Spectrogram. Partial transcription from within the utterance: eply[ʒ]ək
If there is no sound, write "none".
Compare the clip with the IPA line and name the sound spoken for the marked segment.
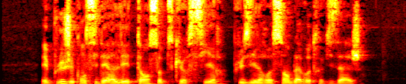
ʒ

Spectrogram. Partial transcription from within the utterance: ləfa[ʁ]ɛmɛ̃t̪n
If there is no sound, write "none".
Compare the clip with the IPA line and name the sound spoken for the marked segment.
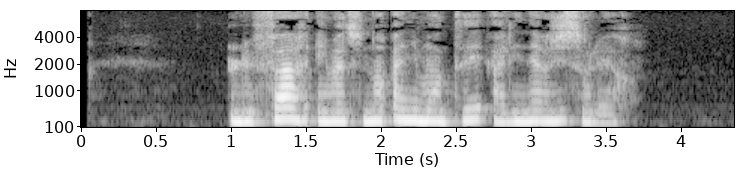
ʁ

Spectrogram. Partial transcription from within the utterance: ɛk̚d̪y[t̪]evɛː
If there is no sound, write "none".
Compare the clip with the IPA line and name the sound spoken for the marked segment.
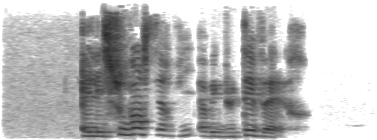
t̪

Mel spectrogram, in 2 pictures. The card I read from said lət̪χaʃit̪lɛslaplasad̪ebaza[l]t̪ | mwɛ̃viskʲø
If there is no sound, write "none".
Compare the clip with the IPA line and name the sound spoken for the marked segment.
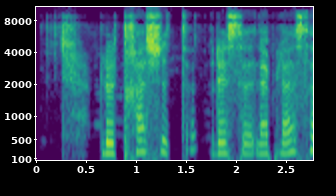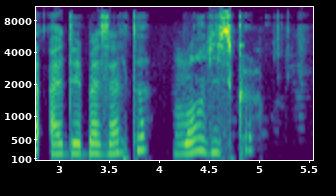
l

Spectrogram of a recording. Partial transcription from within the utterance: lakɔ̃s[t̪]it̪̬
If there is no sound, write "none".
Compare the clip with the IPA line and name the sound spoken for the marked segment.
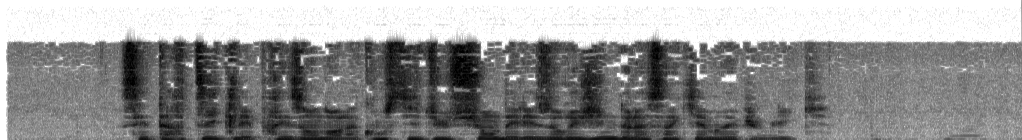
t̪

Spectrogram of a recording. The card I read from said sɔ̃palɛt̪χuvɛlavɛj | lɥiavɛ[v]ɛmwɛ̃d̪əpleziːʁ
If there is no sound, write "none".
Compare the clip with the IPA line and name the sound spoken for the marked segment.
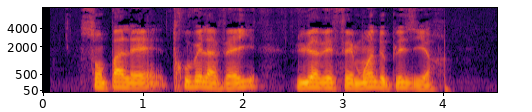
f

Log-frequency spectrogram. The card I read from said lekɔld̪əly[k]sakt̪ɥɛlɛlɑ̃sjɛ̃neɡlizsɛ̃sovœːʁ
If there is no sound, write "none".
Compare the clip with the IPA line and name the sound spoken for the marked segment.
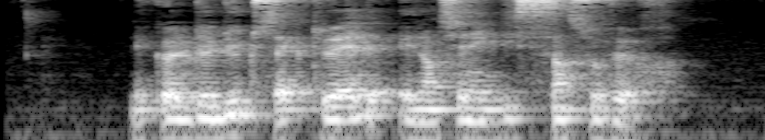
k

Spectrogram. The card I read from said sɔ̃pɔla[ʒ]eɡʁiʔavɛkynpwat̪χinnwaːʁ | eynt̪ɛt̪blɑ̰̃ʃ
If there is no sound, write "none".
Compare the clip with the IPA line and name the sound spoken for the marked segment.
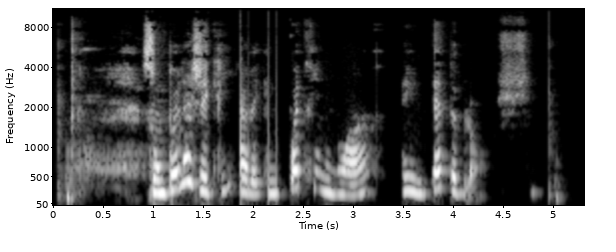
ʒ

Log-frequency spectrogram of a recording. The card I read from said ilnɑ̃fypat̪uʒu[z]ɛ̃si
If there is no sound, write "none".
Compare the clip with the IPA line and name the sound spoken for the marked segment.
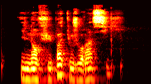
ʁ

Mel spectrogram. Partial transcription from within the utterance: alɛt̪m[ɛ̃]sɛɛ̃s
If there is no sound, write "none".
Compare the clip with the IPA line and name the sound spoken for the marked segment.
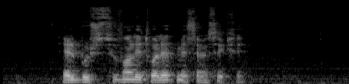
ɛ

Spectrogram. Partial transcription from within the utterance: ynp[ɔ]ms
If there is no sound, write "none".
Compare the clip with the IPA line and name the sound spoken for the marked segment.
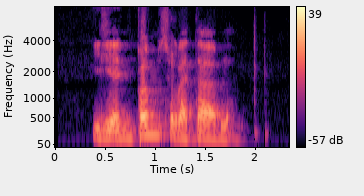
ɔ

